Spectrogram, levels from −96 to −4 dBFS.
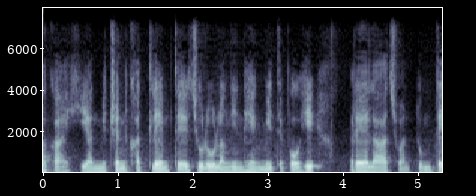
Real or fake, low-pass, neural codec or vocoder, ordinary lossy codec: fake; 7.2 kHz; codec, 16 kHz in and 24 kHz out, 1 kbps, XY-Tokenizer; Opus, 64 kbps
